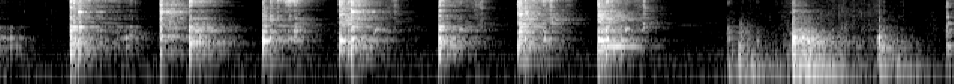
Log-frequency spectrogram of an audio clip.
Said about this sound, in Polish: I delikatnie mieszam, tak żeby mi się nie wysypywało.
